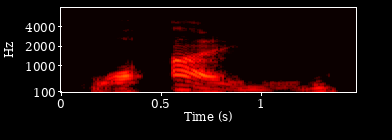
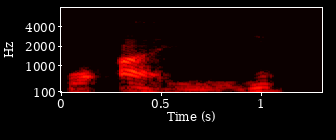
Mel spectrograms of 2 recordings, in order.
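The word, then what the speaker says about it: Wo Ai Ni (我爱你): In Chinese, I love you is pronounced Wo Ai Ni, Wo Ai Ni.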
